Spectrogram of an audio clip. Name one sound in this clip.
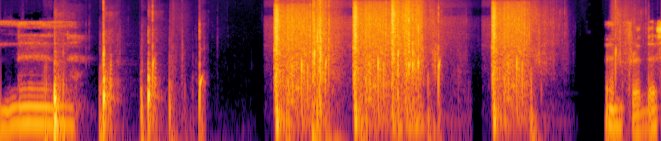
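Blocks crunch and crumble as they are dug out in quick strokes.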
